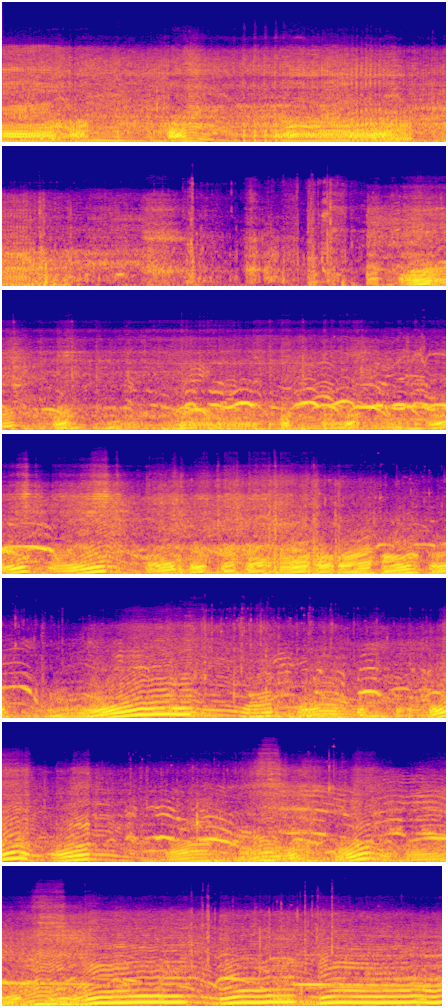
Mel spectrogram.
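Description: Enduro motorcycle engines revving up and down again and again under load on a steep rocky climb, with several bikes overlapping. Near the end one engine holds a steady note.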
